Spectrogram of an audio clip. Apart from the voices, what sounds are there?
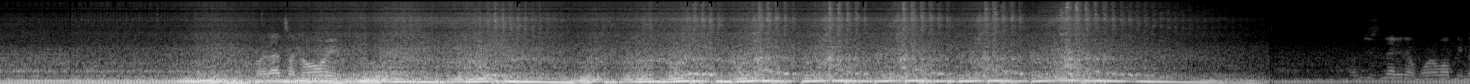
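car with SR20 engine running and revving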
